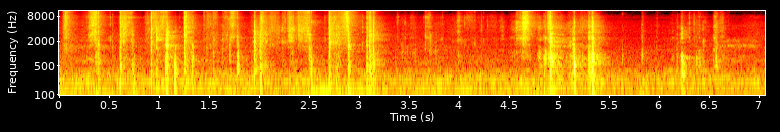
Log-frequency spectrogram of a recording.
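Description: Tarot cards are shuffled and picked by hand in a close, crisp run of riffling flicks and soft slaps, coming in uneven bursts with short pauses between them.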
